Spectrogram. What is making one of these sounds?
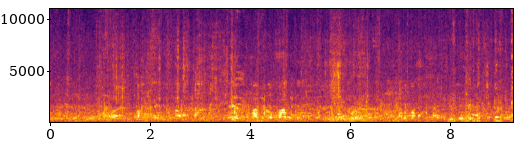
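Men chant together as they carry a portable shrine.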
